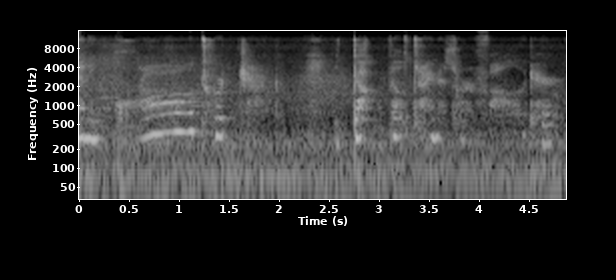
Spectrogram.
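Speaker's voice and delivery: soft, unvoiced storytelling in suspense; whispered narration. A narrator's reading. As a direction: hush the tale as if the dinosaur listens.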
